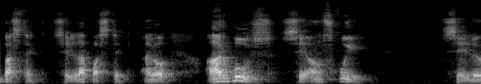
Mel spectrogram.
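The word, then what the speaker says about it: арбуз: Alors, A, comme dans papa. Et on a vu l'exemple de euh, euh, c'était quoi? Azbuka. Ça veut dire l'ABC, l'ABCD. Et donc on a ici arbouz.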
